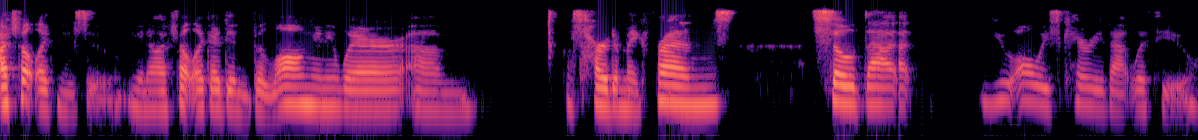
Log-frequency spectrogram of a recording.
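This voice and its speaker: A woman with a normal speaking voice talks at a moderate pace and medium pitch, her intonation fairly even. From Taiwan, then US from about age nine. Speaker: animation director and producer. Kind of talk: interview.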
